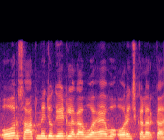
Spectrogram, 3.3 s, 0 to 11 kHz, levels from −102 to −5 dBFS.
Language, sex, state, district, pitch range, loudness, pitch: Hindi, male, Punjab, Fazilka, 155-175 Hz, -13 LUFS, 165 Hz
